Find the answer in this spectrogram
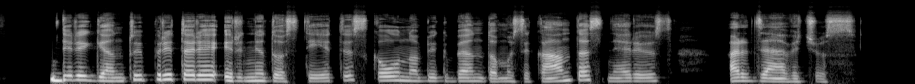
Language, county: Lithuanian, Vilnius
